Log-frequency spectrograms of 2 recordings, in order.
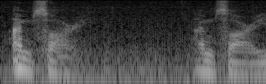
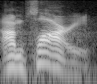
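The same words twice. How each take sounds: First: Very soft, low, heartfelt apology; sincere apology. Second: Loud mock apology from a kid; grudging child apology. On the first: Acted. Parent apologizing to a child after blowing it, soft and sincere. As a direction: say it gently and mean it, voice dropped. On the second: Kid made to apologize by a parent, grudging mock apology. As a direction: play a child forced to say it without meaning it. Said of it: "And they're like".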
